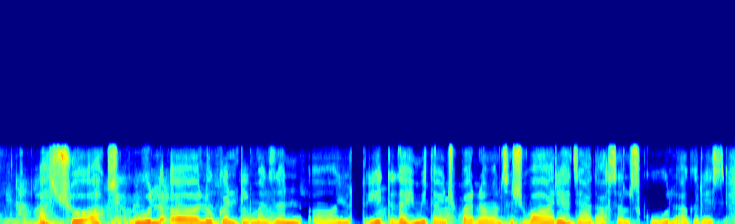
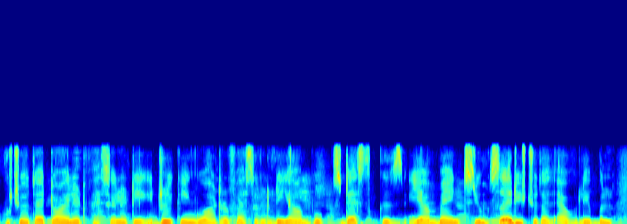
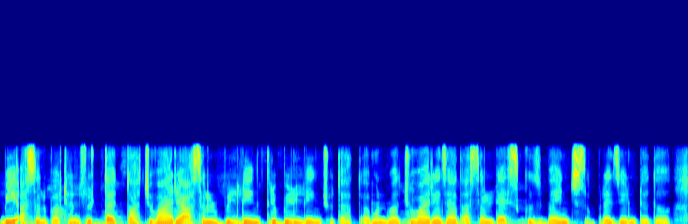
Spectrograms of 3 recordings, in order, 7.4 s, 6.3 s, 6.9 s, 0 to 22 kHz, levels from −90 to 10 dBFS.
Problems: background sounds at intervals, background conversations at intervals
